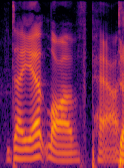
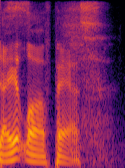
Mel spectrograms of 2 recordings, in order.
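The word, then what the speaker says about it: Dyatlov Pass: Season 2, Episode 9, Detlov Pass. – Dietlov Pass. – Dietlov Pass. Yeah, because didn't somebody say I was always saying it wrong? – Well, no.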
